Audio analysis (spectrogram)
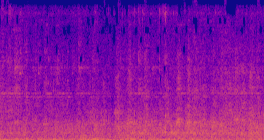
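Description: The Dahlonega Mine Train roller coaster at Six Flags Over Georgia rattles along its track with a steady, dense rumble and clatter, fairly loud, continuing without pause and with no voices.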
